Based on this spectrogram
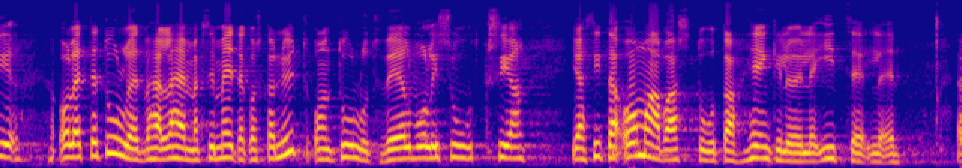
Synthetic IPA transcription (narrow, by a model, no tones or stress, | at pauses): i | olet̪ːet̪ulːeːt̪ʋæhællæhemːæksimeit̪ækoskɑnyt̪ont̪ulːut̪ʋelʋolːisuːksiɑ | jɑsit̪æʔomɑʋɑst̪uːt̪ɑheŋkiløilːeit̪selːḛː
